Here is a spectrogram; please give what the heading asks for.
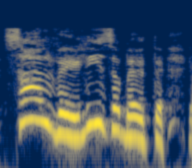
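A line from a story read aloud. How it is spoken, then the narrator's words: Exclaiming. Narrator (Italian): esclamò Peter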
